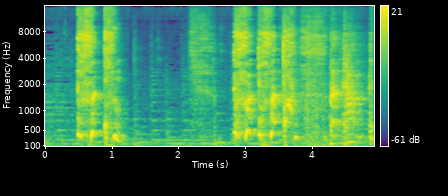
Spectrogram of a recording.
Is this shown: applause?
no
